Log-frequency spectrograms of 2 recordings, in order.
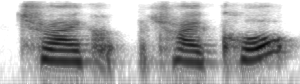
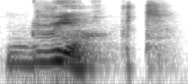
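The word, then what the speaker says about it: draíocht: I'm pronouncing this correct, Triorc, Kiel? Is that correct? No, no, Oh, no, not a bad attempt, not a bad attempt. The first word is driocht. Triorc. Irish word for magic is drí, and then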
